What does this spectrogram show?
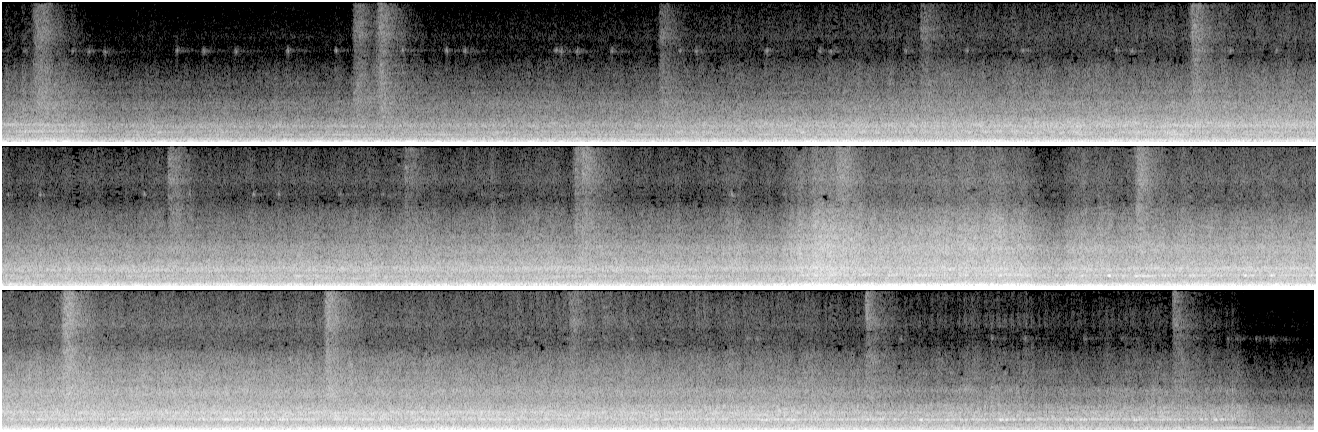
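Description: Fuel train of Pertamina tank wagons rolling past, with a steady rumble and recurring clicks of the wheels over the rail joints. About halfway through, a steady high ringing from the wheels joins in, and the sound is loudest soon after. It fades near the end as the last wagons pass.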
